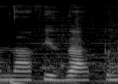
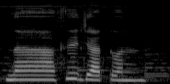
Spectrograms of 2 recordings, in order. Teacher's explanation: yang seharusnya nafizatun itu menggunakan huruf za, tapi siswa tersebut menggunakan huruf jim, jadinya nafijatun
